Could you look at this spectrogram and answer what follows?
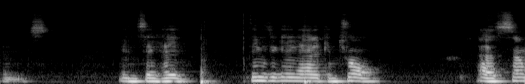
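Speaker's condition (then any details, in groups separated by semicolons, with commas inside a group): Cerebral palsy; speaks coherently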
